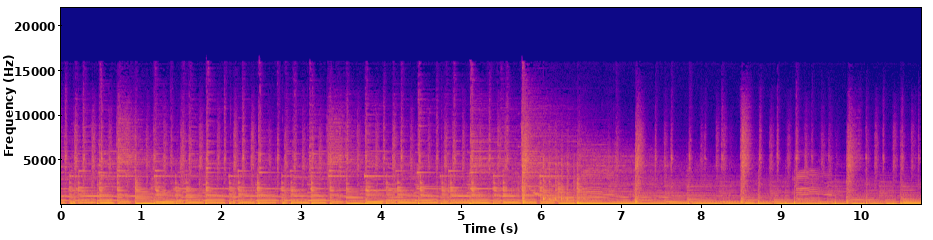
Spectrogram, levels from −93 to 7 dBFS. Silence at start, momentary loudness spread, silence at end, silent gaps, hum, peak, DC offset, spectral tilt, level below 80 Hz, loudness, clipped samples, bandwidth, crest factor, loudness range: 0 s; 4 LU; 0 s; none; none; 0 dBFS; under 0.1%; -6 dB/octave; -24 dBFS; -16 LUFS; under 0.1%; 13 kHz; 16 dB; 2 LU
